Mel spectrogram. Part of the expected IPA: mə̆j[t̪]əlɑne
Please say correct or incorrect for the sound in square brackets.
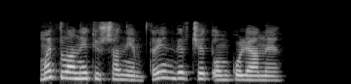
correct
